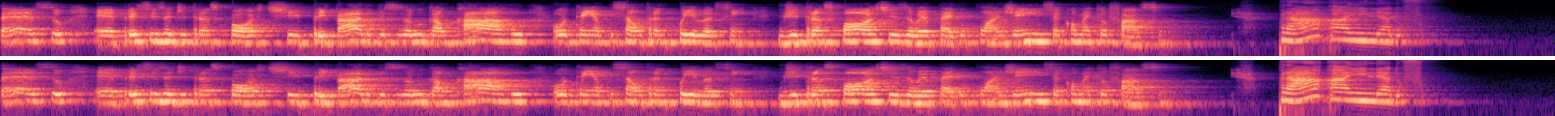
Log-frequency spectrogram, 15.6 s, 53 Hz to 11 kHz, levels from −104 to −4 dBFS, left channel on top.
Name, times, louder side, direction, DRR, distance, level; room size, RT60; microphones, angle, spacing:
voice 1, 0.0-7.5 7.8-11.6, left 2 dB, 55° left, 4 dB, 0.8 m, -19 dB
voice 2, 12.4-14.2, right 4 dB, 35° right, 11 dB, 0.3 m, -22 dB
15.0 x 8.2 x 2.4 m, 1.1 s
head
